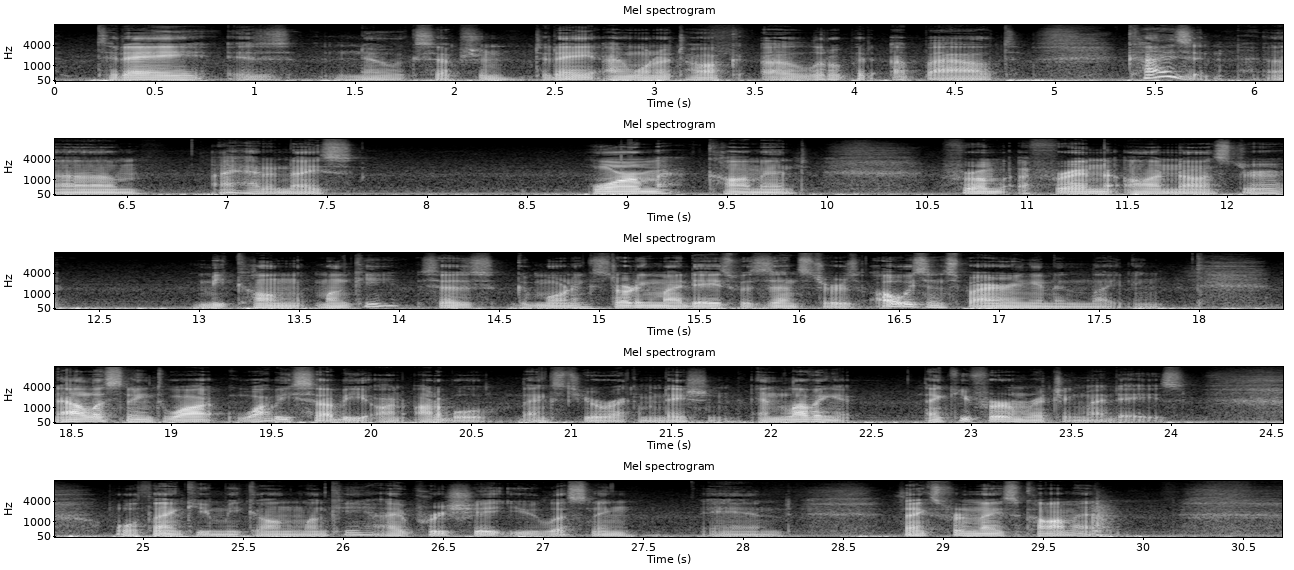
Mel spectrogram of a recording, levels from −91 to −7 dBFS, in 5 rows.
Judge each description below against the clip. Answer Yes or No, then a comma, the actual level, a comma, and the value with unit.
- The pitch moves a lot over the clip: No, average, 4.0 semitones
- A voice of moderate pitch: No, low, 105 Hz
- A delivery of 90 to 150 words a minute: Yes, average, 145 wpm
